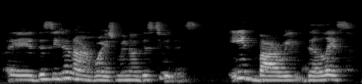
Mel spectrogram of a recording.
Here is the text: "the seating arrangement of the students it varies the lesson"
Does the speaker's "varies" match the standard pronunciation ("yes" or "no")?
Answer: no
